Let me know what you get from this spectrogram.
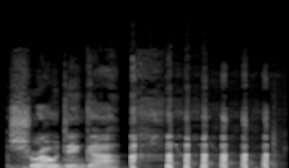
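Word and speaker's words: Schrödinger: Okay, some video that I found on YouTube says that you pronounce it shrodinga. I am just so stupid right now, but because I'm American, Schroinger is probably the right way to pronounce it.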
